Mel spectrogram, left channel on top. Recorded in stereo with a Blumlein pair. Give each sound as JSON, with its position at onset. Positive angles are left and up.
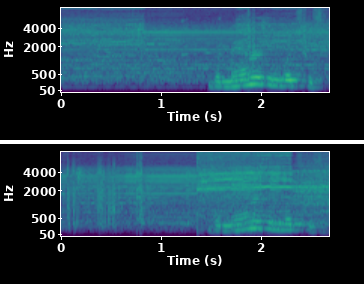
{"t": 1.5, "sound": "a man speaking", "azimuth_deg": 15, "distance_m": 2.5}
